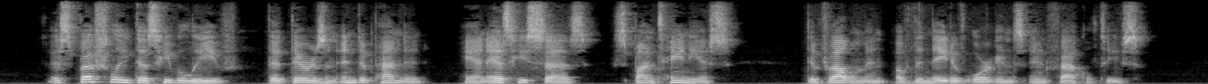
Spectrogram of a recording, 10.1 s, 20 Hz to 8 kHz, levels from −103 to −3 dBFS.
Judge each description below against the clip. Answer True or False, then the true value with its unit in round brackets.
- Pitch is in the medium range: True (175 Hz)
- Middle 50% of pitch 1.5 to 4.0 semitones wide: True (2.7 semitones)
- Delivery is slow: True (125 wpm)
